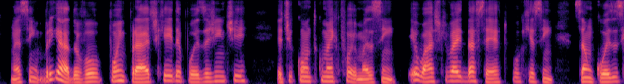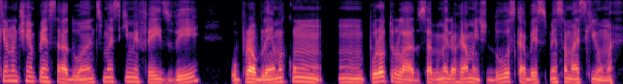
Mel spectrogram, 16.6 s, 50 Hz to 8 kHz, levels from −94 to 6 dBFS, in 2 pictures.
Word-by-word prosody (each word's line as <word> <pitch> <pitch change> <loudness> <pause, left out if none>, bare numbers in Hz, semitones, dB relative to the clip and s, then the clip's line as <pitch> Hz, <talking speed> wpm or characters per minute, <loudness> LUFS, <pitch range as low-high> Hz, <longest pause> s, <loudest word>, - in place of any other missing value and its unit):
mas, 120 +4 -1
assim, 150 +1 -4
obrigado, 215 - +4
eu - - -3
vou 145 +3 +2
pôr 165 +1 +2
em 180 - +2
prática 135 0 +4
e, - - +2
aí, 175 - +2
depois 135 -6 -1
a 145 - -1
gente 165 +2 -4 0.4
eu - - +1
te - - -5
conto 155 -1 -2
como 160 - -3
é 155 - +3
que 155 - -19
foi, - - +1
mas, 115 0 +2
assim, 125 -2 -3 0.2
eu 205 - +2
acho 150 +1 +1
que - - -14
vai 165 0 +4
dar 160 +1 +1
certo 130 -2 -2
porque, 150 -1 -8
assim, 135 -5 -3 0.3
são 145 -1 +2
coisas 140 +3 +1
que - - -12
eu - - -2
não 175 +1 -1
tinha 170 -1 -3
pensado 130 -7 -1
antes, 120 +4 -2
mas 145 -1 -4
que - - -7
me 150 -2 -1
fez 120 -4 -4
ver 120 - -2 0.4
o - - -3
problema 120 - +5
com 145 -3 0 0.2
um 125 -1 -2
por 140 +2 +3
outro 155 -3 +4
lado, 110 -6 0
sabe, 115 - -2
melhor, 120 -1 0
realmente, 120 - -1
2 150 -7 -2
cabeças 115 0 -1
pensa 130 +1 -3
mais 120 -2 0
que 120 - -6
1. 100 -1 -1
135 Hz, 215 wpm, -22 LUFS, 120-155 Hz, 0.4 s, problema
